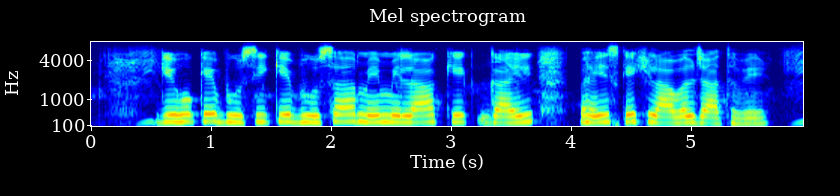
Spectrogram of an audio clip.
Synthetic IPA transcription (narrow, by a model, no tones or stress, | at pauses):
ɡɪɦõkebʱuːsikebʱuːsamẽmɪlakeɡaːɪlbʱɐeːskexɪlaːʋəld͡ʒaːt̪ɦəʋeː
